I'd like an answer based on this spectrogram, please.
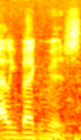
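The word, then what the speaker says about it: Alibegović: Ali Begovic. I said it right? Yeah, Ali Begovic.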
